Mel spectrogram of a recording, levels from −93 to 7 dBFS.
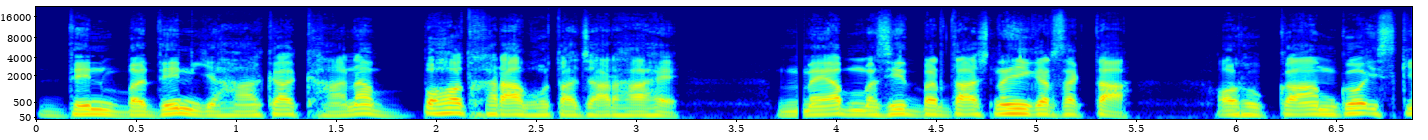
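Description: At 3.80 to 3.84 s, separately encoded pieces of this speech were joined without trimming the encoder's start delay and end padding, leaving a gap at a join of encoded pieces: about 37 ms of silence, smeared at its edges, before "میں اب مزید برداشت" resumes, consistent with pieces about 4.0 s long.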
